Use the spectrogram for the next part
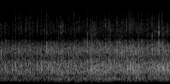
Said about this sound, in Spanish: Aún en esa condición, está conmigo hoy día, un aplauso al Señor por ello.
